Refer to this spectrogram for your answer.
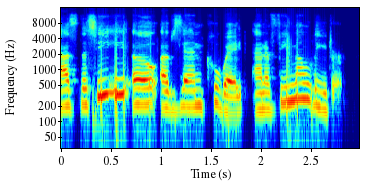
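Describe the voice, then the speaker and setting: Speaking at a moderate pace, a woman uses a fairly high pitch with very wide swings, recorded with a dry, close sound and no echo. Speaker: panel moderator. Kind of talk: moderating panel. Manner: halting.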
